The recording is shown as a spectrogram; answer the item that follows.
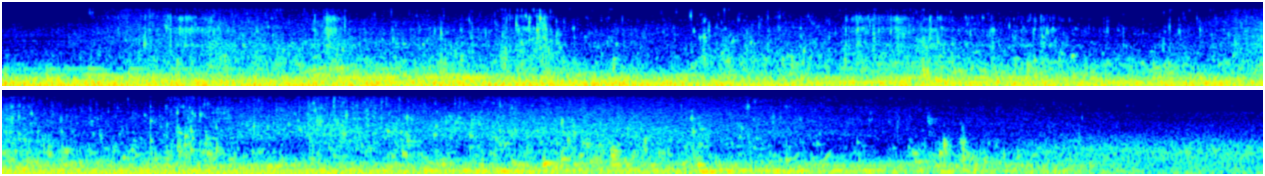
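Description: Underwater sound: scattered clicks and bubbling over a steady low hum, fading away near the end.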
